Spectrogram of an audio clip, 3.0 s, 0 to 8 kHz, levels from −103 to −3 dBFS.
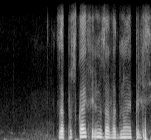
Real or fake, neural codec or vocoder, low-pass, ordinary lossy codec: real; none; 7.2 kHz; Opus, 32 kbps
